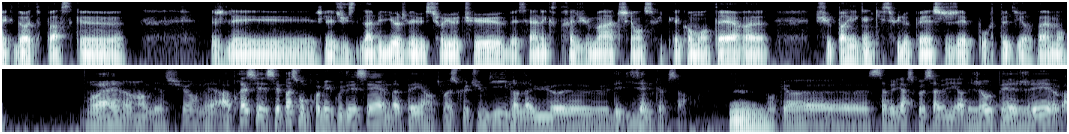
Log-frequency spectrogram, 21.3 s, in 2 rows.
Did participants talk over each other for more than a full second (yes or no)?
no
